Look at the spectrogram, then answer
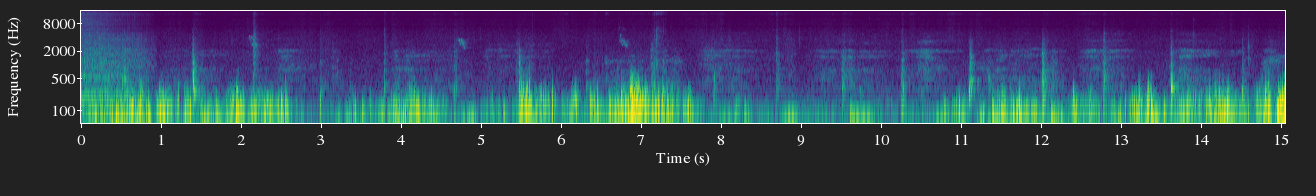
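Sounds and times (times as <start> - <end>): footsteps on concrete steps: 0.0 - 15.0.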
